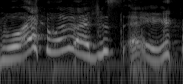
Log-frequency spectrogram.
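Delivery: high-pitched mock disbelief; self-shocked. Visitor catching own borrowed accent, mock shock. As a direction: squeak it, amazed at yourself. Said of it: "I'm like".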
